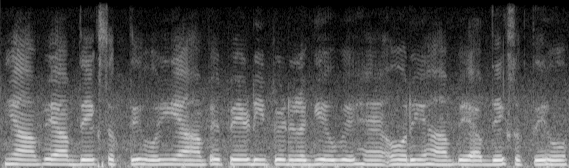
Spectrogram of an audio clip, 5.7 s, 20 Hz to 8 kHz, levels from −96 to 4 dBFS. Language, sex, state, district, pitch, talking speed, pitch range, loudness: Hindi, female, Haryana, Charkhi Dadri, 215 Hz, 220 wpm, 205-220 Hz, -12 LUFS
